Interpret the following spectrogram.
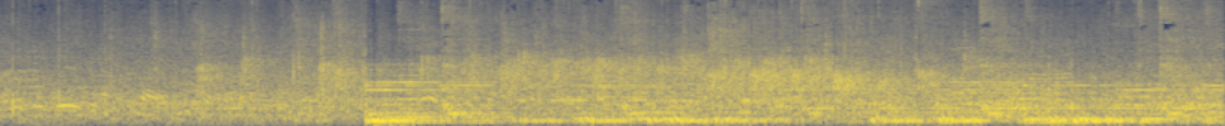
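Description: Audience applause, then background music with a steady bass line comes in about two and a half seconds in and plays over the clapping and voices.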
